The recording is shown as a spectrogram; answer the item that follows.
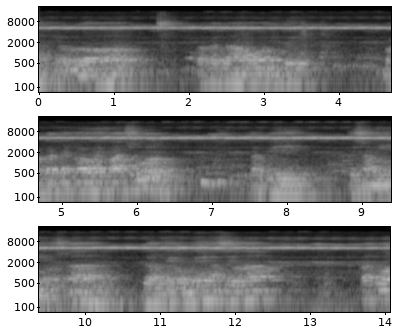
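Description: A man's voice amplified through a PA system, intoned in held phrases about two seconds long with short pauses between them, like a dramatic recitation or chant. A steady high-pitched thin tone runs underneath.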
